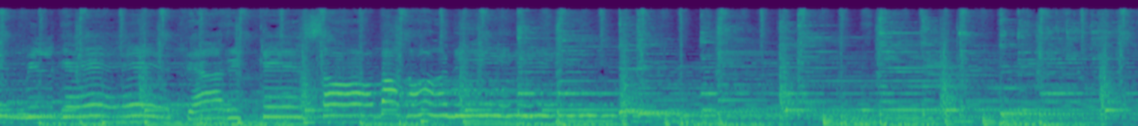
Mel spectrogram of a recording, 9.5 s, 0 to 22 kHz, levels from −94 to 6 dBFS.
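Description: No technical faults can be heard anywhere in the audio.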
